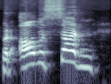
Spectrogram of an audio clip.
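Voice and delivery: ordinary talk, nothing marked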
